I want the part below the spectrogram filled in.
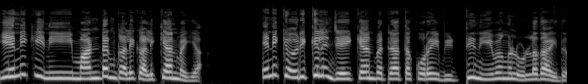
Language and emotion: Malayalam, angry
